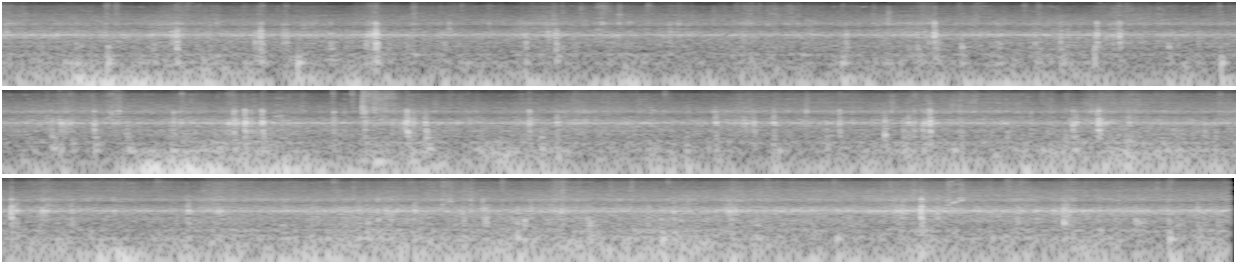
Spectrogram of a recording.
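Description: Wheelchair rolling along a paved path: a steady high whine runs throughout, with frequent small clicks and rattles from the wheels and frame. Wind rumbles on the microphone at the start and again about seven seconds in.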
